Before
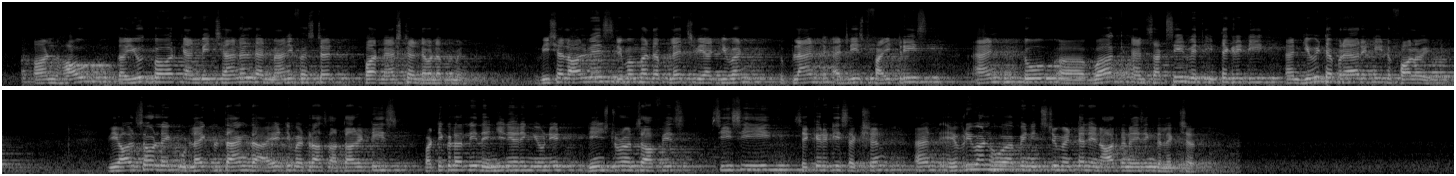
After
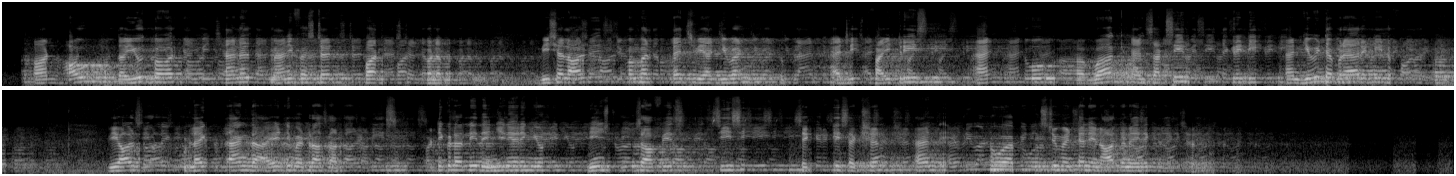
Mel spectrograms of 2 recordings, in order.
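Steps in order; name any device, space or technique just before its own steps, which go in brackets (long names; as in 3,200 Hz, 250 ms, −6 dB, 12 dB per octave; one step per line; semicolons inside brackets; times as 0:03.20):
trance gate with a delay (gate pattern ".x.xxxxx." 67 BPM −12 dB; repeating echo 314 ms, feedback 50%, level −12.5 dB)
level +7 dB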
